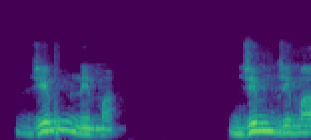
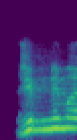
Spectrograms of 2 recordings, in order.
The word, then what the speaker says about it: Gymnema: product है मेरा जिम जिम जिमजिमा बहुत से लोग इसका प्रोनाउंसिएशन गलत बोलते हैं दोस्तों जिमजिमा not this is correct pronunciation इस जिम जिमनेमा टेबलेट देखा होगा सबने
